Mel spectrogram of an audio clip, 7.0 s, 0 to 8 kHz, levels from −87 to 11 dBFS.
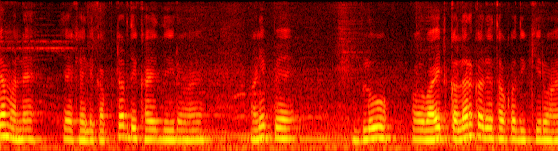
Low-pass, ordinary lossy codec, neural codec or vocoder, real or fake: none; none; none; real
